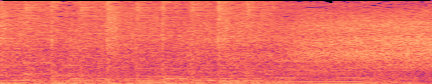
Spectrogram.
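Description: Pop music plays loudly over speakers and ends abruptly.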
